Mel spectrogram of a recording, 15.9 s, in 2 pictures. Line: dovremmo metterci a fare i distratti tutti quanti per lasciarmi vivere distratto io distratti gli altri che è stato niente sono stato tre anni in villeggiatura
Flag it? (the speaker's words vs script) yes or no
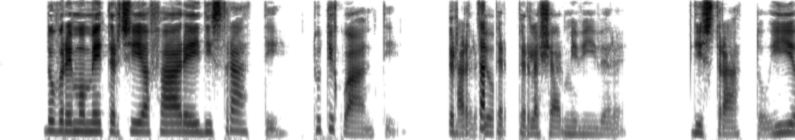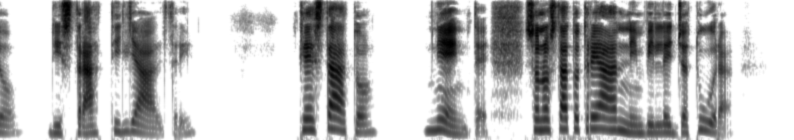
yes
